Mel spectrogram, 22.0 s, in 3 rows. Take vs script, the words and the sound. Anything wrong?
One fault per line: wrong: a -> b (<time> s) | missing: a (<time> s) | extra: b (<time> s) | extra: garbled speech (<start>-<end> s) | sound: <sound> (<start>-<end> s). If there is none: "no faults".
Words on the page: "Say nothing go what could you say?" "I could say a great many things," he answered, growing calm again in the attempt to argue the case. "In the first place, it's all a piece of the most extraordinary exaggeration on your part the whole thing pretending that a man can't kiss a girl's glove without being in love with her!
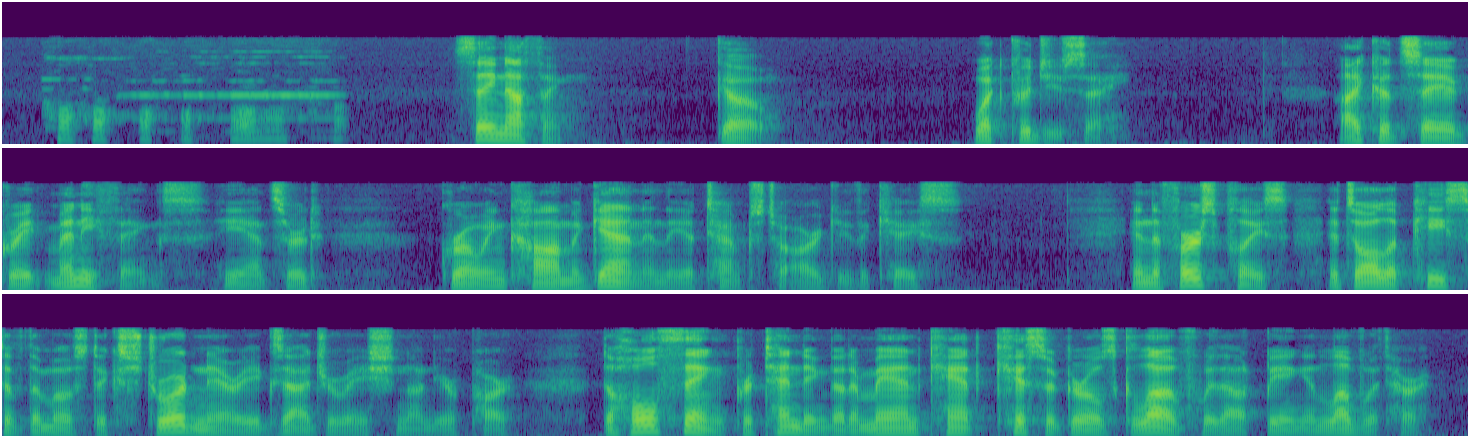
sound: laugh (0.2-1.7 s)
